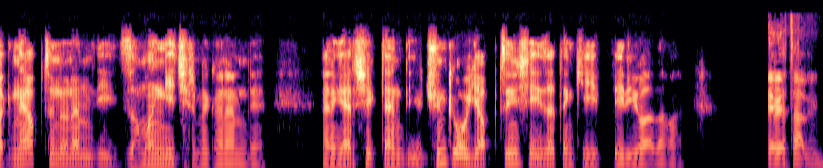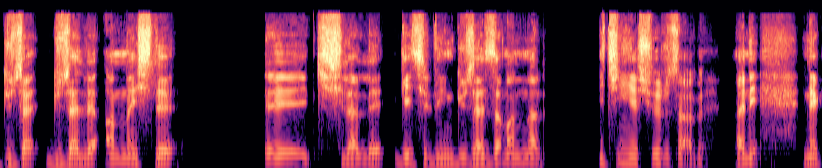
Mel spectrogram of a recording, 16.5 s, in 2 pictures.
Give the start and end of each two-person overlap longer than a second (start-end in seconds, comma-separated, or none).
none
